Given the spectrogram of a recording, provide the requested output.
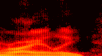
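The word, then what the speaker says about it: Raleigh: Apparently, I say it wrong, which I stick by saying Riley, only because nobody from North Carolina can take the high road on proper pronunciation.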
